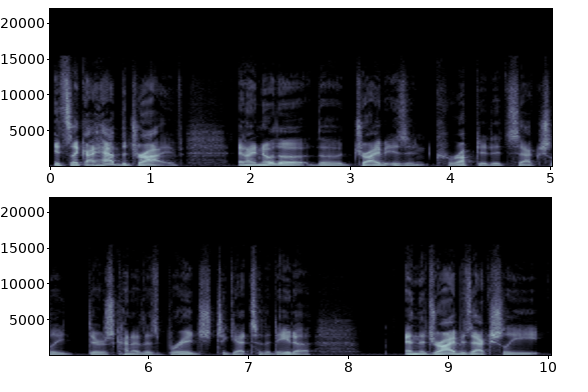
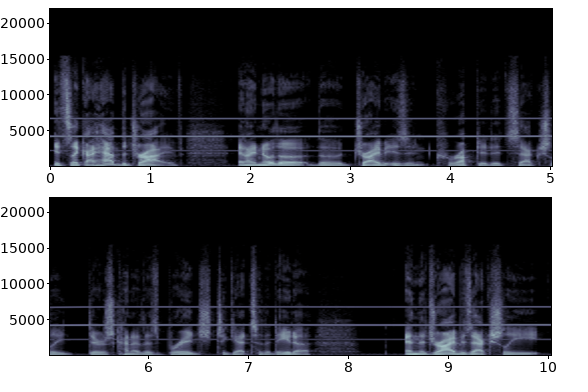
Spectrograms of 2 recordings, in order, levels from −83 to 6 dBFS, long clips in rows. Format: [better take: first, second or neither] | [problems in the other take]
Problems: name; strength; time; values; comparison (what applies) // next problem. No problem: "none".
first | high-pitched whine; noticeable; throughout; 4 kHz, 10 dB below the speech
